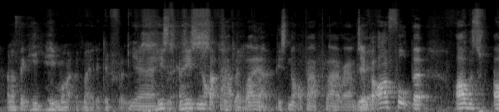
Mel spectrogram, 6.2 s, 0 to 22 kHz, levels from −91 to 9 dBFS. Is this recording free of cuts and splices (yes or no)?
yes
